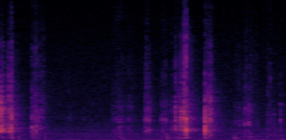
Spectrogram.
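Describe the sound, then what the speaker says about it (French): Scissors snip through paper during a tea-themed mini album craft, giving a few soft, close crisp cuts spaced irregularly over a quiet background. "Ce petit bout-là, je peux le couper"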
